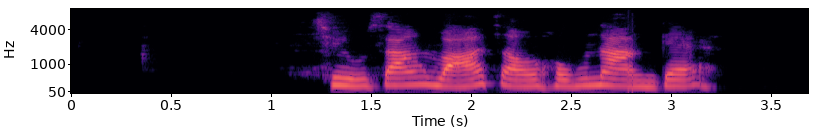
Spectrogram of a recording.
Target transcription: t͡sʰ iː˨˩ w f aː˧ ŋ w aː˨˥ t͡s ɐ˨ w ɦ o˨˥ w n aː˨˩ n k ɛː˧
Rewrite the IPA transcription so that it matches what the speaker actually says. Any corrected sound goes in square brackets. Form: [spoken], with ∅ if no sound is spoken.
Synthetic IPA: t͡sʰ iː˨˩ w [s] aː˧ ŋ w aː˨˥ t͡s ɐ˨ w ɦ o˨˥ w n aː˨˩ n k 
